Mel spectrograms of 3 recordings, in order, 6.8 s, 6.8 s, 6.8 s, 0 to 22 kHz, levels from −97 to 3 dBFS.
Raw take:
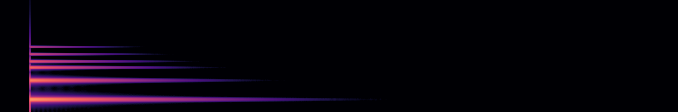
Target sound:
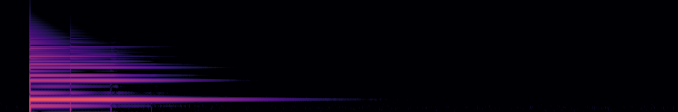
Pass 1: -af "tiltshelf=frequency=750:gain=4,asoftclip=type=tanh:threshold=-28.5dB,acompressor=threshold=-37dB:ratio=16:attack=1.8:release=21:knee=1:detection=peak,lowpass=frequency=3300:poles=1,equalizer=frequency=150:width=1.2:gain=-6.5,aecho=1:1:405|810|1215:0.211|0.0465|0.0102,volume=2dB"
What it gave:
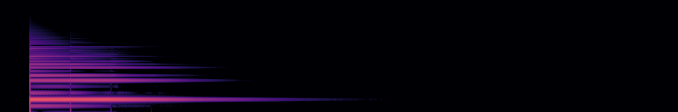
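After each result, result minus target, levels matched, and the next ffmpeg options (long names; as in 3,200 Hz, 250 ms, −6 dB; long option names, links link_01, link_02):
125 Hz band −6.5 dB; 4,000 Hz band −2.0 dB
-af "tiltshelf=frequency=750:gain=4,asoftclip=type=tanh:threshold=-28.5dB,acompressor=threshold=-37dB:ratio=16:attack=1.8:release=21:knee=1:detection=peak,lowpass=frequency=3300:poles=1,equalizer=frequency=150:width=1.2:gain=5,aecho=1:1:405|810|1215:0.211|0.0465|0.0102,volume=2dB"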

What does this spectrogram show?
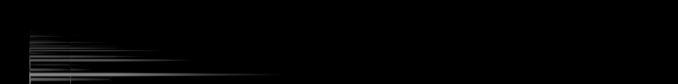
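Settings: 4,000 Hz band −3.0 dB
-af "tiltshelf=frequency=750:gain=4,asoftclip=type=tanh:threshold=-28.5dB,acompressor=threshold=-37dB:ratio=16:attack=1.8:release=21:knee=1:detection=peak,equalizer=frequency=150:width=1.2:gain=5,aecho=1:1:405|810|1215:0.211|0.0465|0.0102,volume=2dB"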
